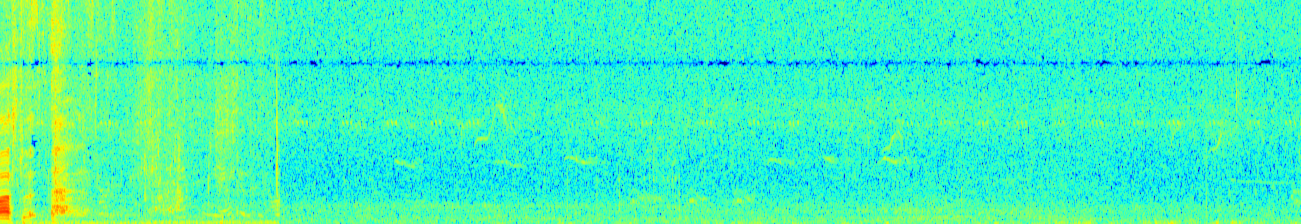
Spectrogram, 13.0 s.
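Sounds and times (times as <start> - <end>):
low steady rumble: 0.0 - 3.1.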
